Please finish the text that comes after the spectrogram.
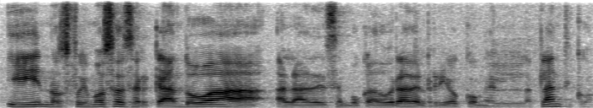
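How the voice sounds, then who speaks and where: A middle-aged man from Guatemala speaks as a guest in an interview, recounting his years as a war correspondent at an average pitch. He tells his stories reflectively and often restarts his sentences. A faint hiss of noise sits under his voice. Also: moderate pace, a bit bright. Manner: reflective storytelling with frequent restarts. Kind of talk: interview conversation.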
